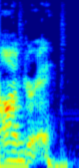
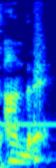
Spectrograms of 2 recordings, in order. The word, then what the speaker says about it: Andre: Then they're like, oh, can we call you, do we have to roll the R? And he's like, you can say it however you want, just say it right, which basically means like, no, my name is Andre. It's not Andre, it's Andre.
